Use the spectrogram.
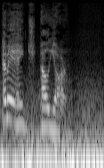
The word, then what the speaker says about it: Mahler: like that i mean m-a-h-l-er mahler i believe is how he's pronouncing either way he went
